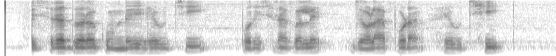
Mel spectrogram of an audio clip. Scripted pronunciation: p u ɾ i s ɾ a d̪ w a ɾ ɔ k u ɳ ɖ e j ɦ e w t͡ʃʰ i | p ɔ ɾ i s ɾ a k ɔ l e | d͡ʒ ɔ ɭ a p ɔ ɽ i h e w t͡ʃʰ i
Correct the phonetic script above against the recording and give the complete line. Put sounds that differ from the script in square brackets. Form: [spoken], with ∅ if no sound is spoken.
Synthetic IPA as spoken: p [ɔ] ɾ i s ɾ a d̪ w a ɾ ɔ k u ɳ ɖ e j ɦ e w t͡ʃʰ i | p ɔ ɾ i s ɾ a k ɔ l e | d͡ʒ ɔ ɭ a p ɔ ɽ [a] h e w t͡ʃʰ i

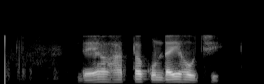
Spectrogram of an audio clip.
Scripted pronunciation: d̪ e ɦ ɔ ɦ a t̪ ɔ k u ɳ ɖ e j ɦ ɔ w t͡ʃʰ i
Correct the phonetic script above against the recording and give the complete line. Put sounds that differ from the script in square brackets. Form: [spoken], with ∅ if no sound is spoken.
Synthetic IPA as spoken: d̪ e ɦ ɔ ɦ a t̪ ɔ k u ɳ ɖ [a] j ɦ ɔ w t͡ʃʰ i

